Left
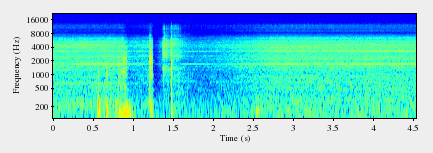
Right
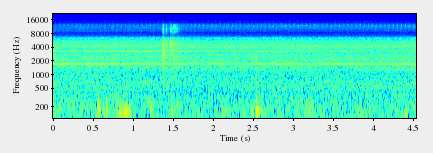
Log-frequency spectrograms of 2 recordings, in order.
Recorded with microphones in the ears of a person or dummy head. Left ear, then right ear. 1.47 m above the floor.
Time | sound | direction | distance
1.4 | tearing paper | 25° right (ahead or behind) | 5.5 m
